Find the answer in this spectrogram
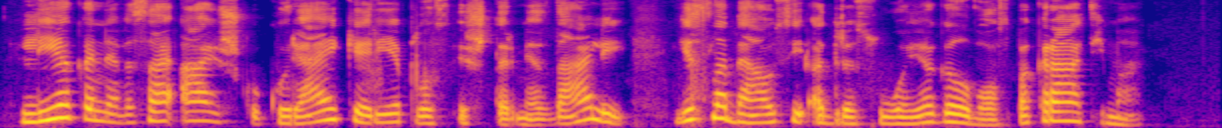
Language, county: Lithuanian, Alytus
